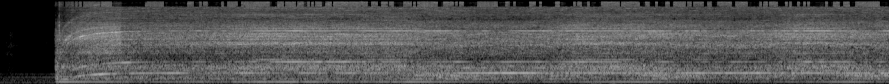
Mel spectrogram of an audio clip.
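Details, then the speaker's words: Thrift-store Dirt Devil vacuum running: steady high motor whine with no brush-roll thrum, suction present but possibly somewhat low or clogged; snapped drive belt leaves brush free-spinning. "the belt is snapped so you can see the brush is just kind of free flying and uh yeah so it is running though so that's good"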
